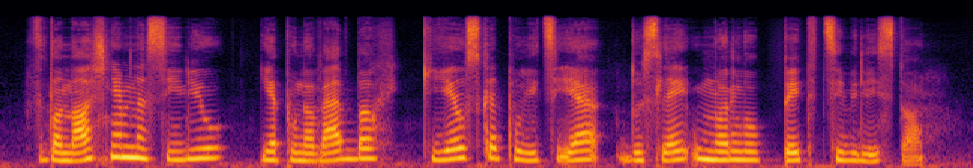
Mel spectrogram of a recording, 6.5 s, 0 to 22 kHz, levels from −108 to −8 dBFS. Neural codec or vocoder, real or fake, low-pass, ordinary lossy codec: codec, 32 kHz, 1.9 kbps, SNAC; fake; 14.4 kHz; none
